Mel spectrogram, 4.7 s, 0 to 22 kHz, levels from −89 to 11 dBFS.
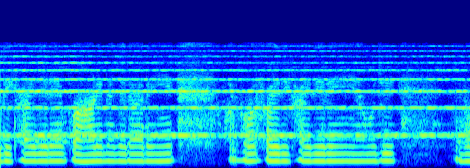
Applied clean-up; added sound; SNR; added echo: none; Bowed string instrument; -1 dB; none.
